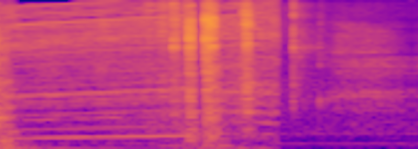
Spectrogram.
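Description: Electronic sound effect from an embedded animation: a pitched tone rising slightly for about a second, ending in a short sharp hit, followed by a faint tail.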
